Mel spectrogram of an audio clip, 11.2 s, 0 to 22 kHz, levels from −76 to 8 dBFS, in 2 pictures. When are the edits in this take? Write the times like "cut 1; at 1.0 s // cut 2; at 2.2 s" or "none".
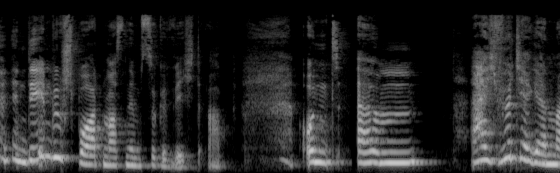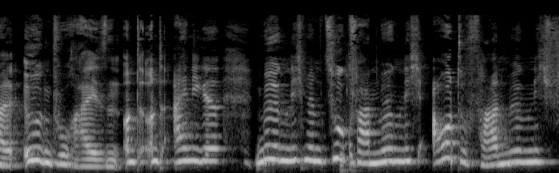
cut 1; at 3.5 s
